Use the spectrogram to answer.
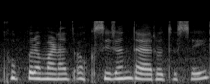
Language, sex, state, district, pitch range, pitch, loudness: Marathi, female, Maharashtra, Pune, 245-275 Hz, 260 Hz, -21 LUFS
